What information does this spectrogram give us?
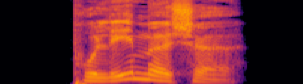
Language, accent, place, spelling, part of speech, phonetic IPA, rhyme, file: German, Germany, Berlin, polemische, adjective, [poˈleːmɪʃə], -eːmɪʃə, De-polemische.ogg
- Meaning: inflection of polemisch: 1. strong/mixed nominative/accusative feminine singular 2. strong nominative/accusative plural 3. weak nominative all-gender singular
